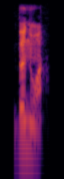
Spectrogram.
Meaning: alternative spelling of Benoît
- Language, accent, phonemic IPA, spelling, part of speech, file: French, France, /bə.nwa/, Benoit, proper noun, LL-Q150 (fra)-Benoit.wav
